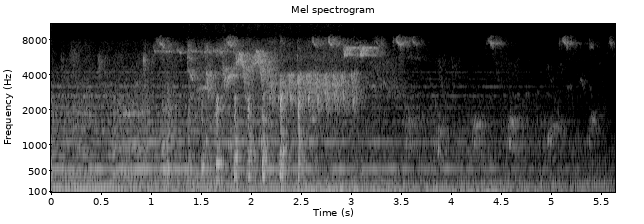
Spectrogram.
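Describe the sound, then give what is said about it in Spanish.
A hen in the countryside clucks in a quick run of short, rhythmic calls that peak midway, then trails off into softer, scattered clucks over a low background hum. No one speaks. “Y entre los cambios de vida es ese, vivir en el campo, tener una gallina como compañera de escritura, darle de comer a un conejo, y entender que, que la vida es más sencilla.”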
